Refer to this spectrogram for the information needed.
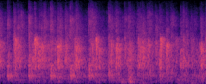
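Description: An audience applauds, a dense, steady patter of many hands clapping at once for about three seconds, bright and crackling, with no voices over it.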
